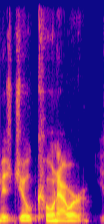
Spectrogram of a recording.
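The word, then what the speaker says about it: Cohenor: My name is Joe Conower. You spell that C O H E N O R.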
